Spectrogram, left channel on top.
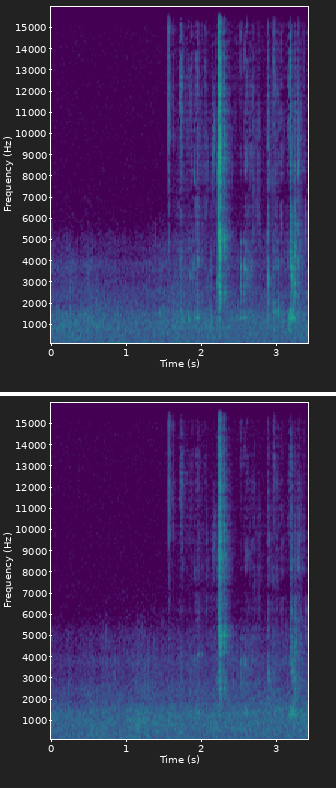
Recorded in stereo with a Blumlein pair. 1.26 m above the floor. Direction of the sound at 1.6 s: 30° left.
